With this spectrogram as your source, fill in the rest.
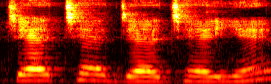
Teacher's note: च छ ज झ ये तालु से उच्चरित होने वाली ध्वनियाँ हैं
